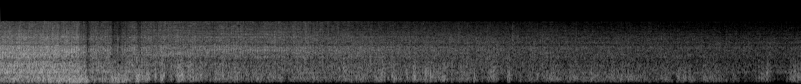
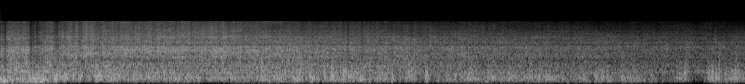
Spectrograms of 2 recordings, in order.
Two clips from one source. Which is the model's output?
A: second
